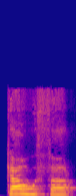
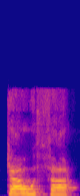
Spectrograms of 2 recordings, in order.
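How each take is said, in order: First: The middle consonant sounds like th. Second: The middle consonant sounds like th.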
